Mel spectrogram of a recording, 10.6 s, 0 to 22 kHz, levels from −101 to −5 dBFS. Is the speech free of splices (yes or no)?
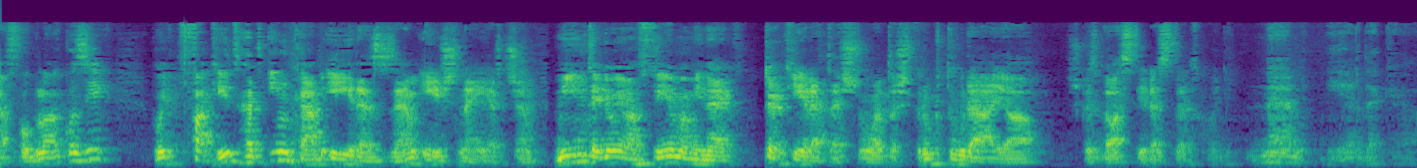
yes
